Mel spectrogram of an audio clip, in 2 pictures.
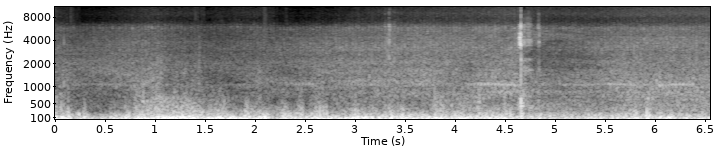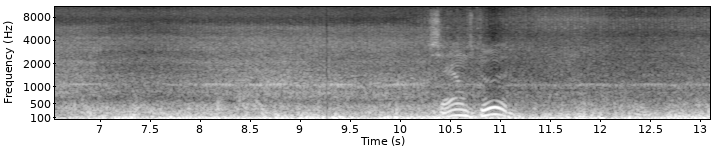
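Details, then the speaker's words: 2003 Chevy Trailblazer LTZ 4.2 I6 idling, following gasket, plug and coil repair for P0305 misfire: deep steady rumble, no chirp; the cricket-like idle chirp is gone, traced to the alternator (belt change didn't fix it, new alternator did). "doesn't have that cricket sound anymore it sounded like a cricket when it was idling turns out that was the alternator"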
